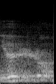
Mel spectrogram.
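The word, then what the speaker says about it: 說: 학이 시습지 부력 열호 배우고 그리고 때맞게 배운 내용 그것을 복습을 하고 학습을 하면 또한 기뻐지 아니한가 여기 썰은 열로 발음해서요. 기쁠 열자입니다.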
